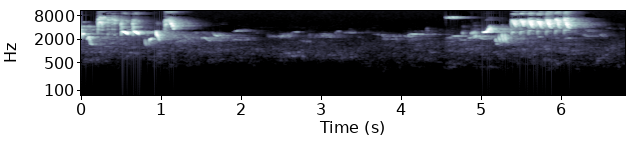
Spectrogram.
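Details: Nightingale song recorded in Romania: a varied phrase of sharp whistles and chirps, a pause with faint distant birds, then a high whistle leading into a fast rattling series of repeated notes.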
